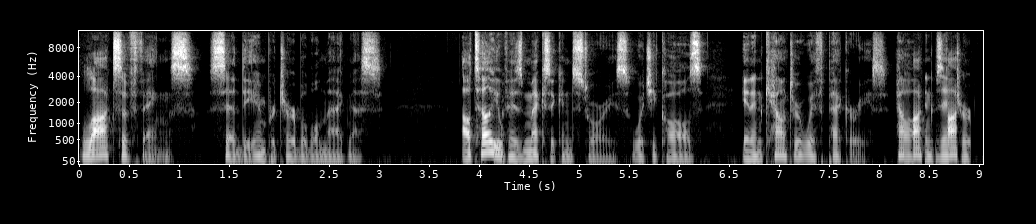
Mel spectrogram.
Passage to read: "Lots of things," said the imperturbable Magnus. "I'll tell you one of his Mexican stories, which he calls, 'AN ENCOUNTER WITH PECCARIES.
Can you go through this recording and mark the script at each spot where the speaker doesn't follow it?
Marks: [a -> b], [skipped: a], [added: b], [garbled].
"Lots of things," said the imperturbable Magnus. "I'll tell you [skipped: one] of his Mexican stories, which he calls, 'AN ENCOUNTER WITH PECCARIES. [garbled]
